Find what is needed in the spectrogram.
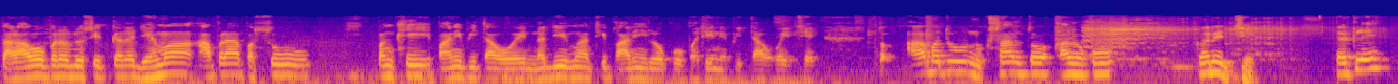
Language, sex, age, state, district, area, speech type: Gujarati, male, 60+, Gujarat, Morbi, rural, spontaneous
